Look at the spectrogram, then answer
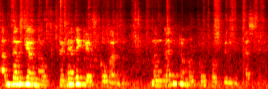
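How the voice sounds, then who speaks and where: A woman speaks with lively intonation and big swings in loudness, with audible room echo and noticeable background noise. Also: medium pitch for a woman. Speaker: cooking vlogger. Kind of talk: cooking tutorial.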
